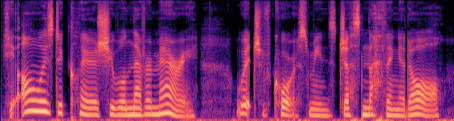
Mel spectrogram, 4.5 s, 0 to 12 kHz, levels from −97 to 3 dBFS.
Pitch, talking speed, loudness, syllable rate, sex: 190 Hz, 200 wpm, -16 LUFS, 5.4 syllables/s, female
